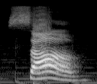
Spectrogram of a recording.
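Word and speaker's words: psalm: incorrect right next is साम साम एस ए एम हमें ई दे रहा है बट व्हाट इ silent here is पी एंड एल पी और एल हमारे इसके अंदर साइलेंट है राइट किड्स अब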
